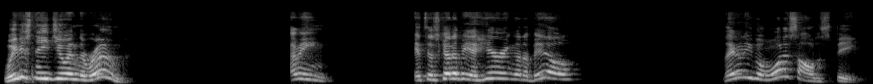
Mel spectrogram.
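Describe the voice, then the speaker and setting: A man's voice: extremely high pitch, animated, moderate pace, long pauses. A man giving a motivational advocacy talk, emphatic and folksy, often repeating phrases for weight. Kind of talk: motivational presentation to a group.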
